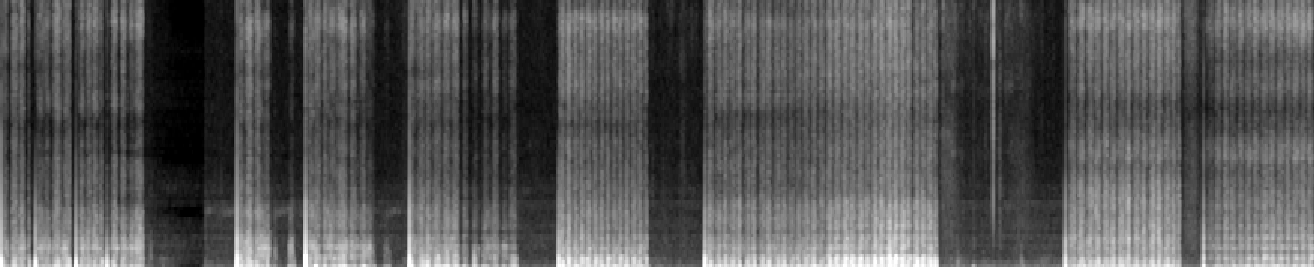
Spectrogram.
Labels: Is writing being done with a typewriter?
no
